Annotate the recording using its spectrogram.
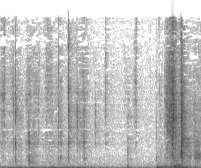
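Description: A small slip of paper being picked up and folded by hand. It gives light rustles, then a louder crisp crinkle near the end.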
